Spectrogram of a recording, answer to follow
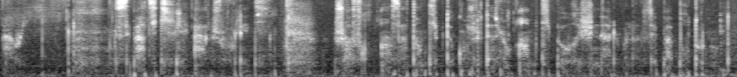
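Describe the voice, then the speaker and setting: A quirky, gentle woman whispers briskly in a soothing ASMR role-play, playing a book physiotherapist tending to a patient. Her hushed, library-like whisper repeats phrases in a calming way.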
